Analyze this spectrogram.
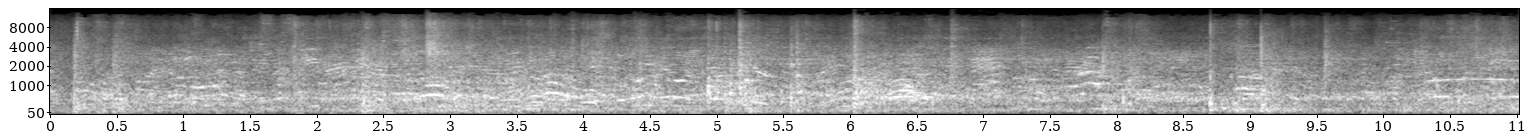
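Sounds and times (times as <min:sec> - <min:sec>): many voices chattering: 0:00.0 - 0:11.0.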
